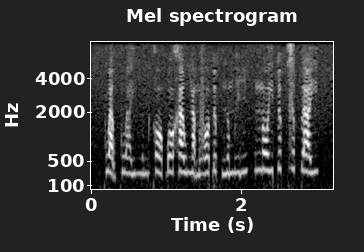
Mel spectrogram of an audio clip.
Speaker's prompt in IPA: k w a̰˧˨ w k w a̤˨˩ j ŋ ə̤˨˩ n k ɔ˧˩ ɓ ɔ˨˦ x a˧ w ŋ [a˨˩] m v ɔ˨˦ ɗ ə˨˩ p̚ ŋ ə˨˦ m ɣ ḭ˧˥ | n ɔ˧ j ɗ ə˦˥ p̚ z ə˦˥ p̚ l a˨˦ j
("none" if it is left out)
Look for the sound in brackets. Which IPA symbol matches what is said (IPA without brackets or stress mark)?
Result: a̰˧˨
